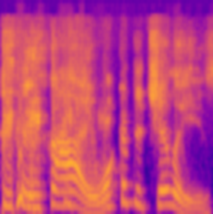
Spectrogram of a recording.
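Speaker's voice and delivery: high, swooping, drawn-out restaurant host voice. Imagining the meme guy popping out from behind a wall: imitating the Chili's meme guy.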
